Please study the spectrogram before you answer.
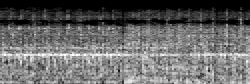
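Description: A running petrol engine with a harsh, heavy knocking under a dense clatter, from a broken piston.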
